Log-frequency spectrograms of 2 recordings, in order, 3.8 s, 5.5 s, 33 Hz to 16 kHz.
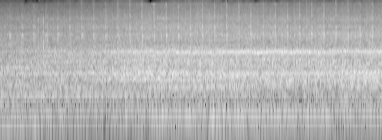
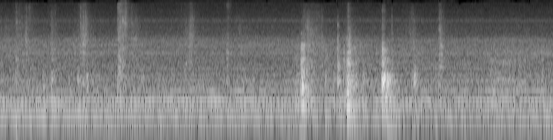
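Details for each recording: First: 2001 Chevy Cavalier 2.2L after starter motor replacement, which had spun without engaging the flywheel: it starts and holds a steady, even idle with a light belt whine and no misses or surging; the faulty starter was the problem. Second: 2001 Chevy Cavalier 2.2 L, key turned to start: faint steady electric whir with a few clunks but the crankshaft and drive belt don't move; starter motor spins but solenoid suspected not pushing the pinion out to engage the flywheel.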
